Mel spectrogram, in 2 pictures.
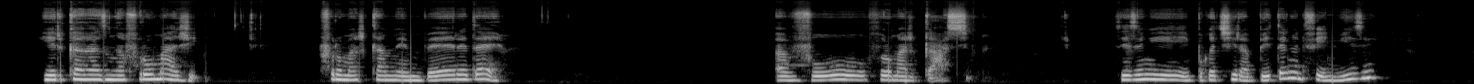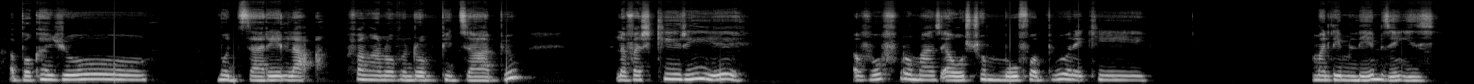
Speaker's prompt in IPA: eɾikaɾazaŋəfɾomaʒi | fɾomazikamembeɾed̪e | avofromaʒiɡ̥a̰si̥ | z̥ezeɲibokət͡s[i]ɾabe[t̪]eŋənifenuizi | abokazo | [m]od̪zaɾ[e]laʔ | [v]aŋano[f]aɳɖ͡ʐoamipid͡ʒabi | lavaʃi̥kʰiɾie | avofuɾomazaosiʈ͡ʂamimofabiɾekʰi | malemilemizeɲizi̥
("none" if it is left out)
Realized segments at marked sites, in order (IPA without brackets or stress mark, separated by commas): i, t̪, m, e, f, v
